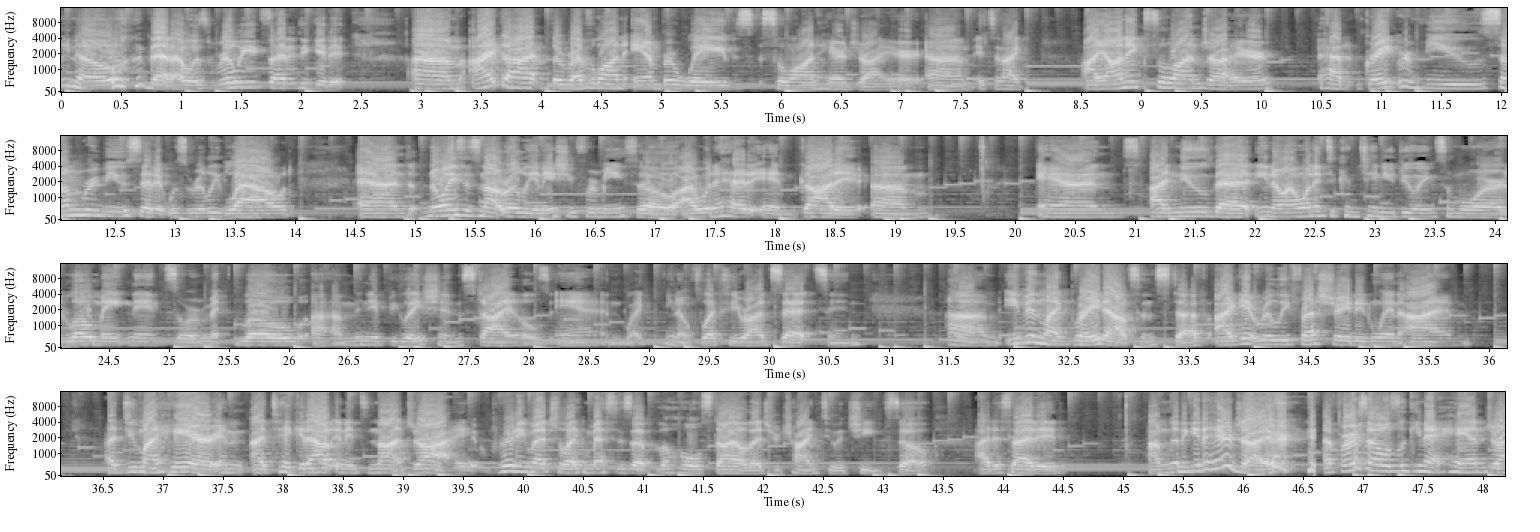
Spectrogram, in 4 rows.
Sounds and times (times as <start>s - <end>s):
Speech: 0.0s - 19.3s, 20.2s - 30.8s, 31.5s - 35.8s, 36.5s - 44.5s, 45.1s - 48.1s
Music: 0.0s - 48.1s.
